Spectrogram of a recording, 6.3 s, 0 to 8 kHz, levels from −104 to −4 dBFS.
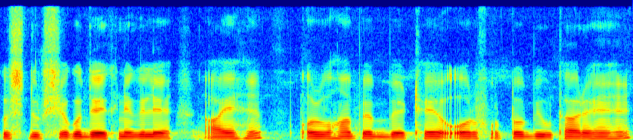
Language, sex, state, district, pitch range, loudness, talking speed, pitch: Hindi, male, Odisha, Malkangiri, 110-115 Hz, -17 LUFS, 170 wpm, 110 Hz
